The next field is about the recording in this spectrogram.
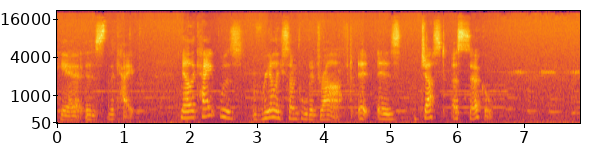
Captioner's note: crickets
